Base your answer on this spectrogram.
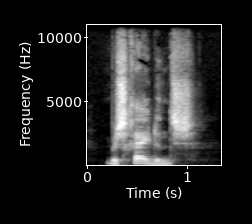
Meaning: partitive of bescheiden
- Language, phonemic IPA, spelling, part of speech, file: Dutch, /bəˈsxɛi̯dəns/, bescheidens, adjective, Nl-bescheidens.ogg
